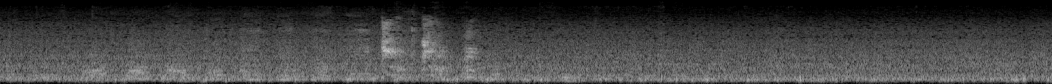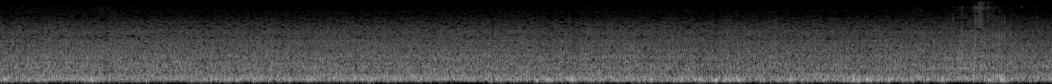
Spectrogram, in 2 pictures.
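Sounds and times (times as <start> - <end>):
steady rushing hiss: 0.0 - 10.0.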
